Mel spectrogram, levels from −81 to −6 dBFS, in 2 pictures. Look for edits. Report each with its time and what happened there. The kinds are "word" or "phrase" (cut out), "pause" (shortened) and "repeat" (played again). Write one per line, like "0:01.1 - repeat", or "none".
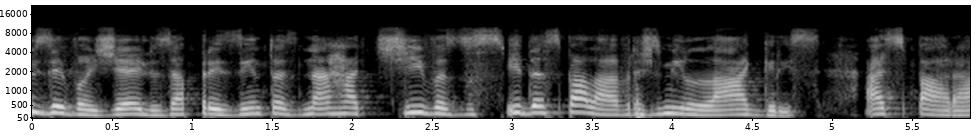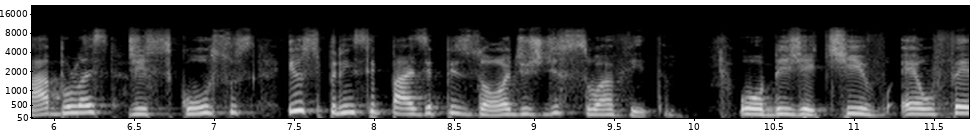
0:02.9 - word
0:03.9 - phrase
0:06.5 - word

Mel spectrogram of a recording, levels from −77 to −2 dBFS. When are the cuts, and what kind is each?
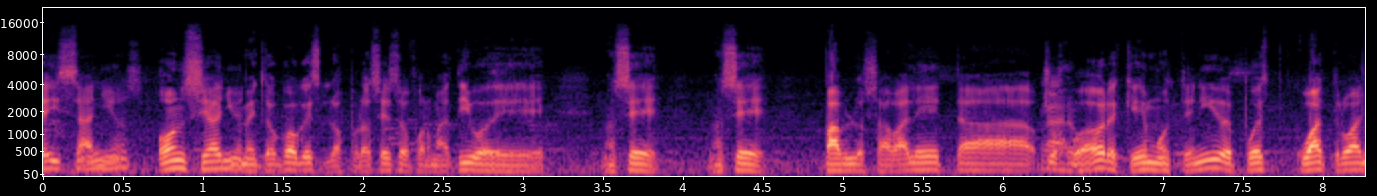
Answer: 0:01.2 - phrase
0:01.7 - phrase
0:04.1 - repeat
0:06.2 - word
0:06.7 - word

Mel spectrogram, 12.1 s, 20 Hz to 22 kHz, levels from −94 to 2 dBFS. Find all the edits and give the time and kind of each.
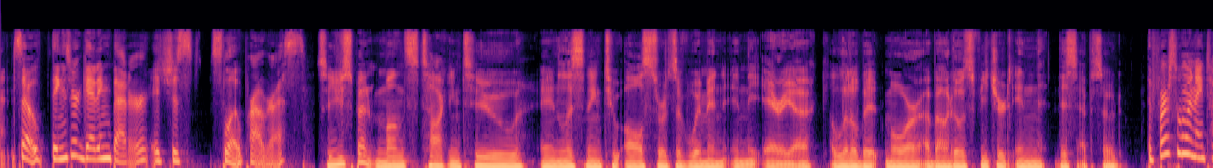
0:03.1 - pause
0:08.3 - phrase
0:09.5 - phrase

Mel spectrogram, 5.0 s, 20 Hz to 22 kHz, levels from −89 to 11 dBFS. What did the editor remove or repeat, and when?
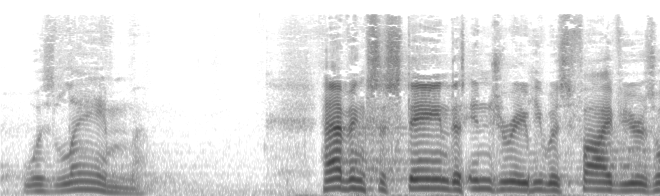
0:03.5 - word
0:04.0 - word

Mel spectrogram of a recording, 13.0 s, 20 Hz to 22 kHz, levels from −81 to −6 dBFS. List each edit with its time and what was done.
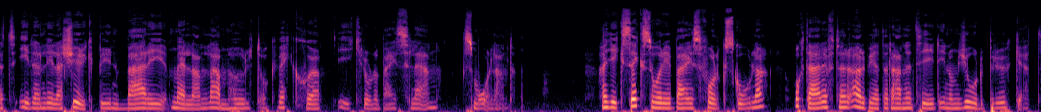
none

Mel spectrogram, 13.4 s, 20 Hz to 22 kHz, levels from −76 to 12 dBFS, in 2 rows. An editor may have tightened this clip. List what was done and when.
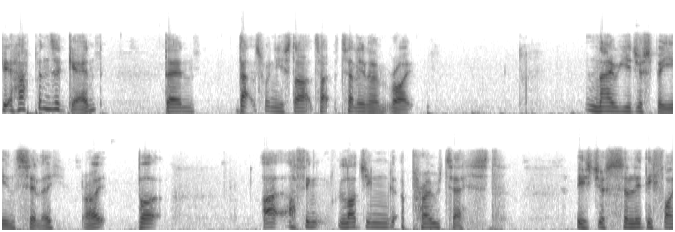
0:07.4 - pause

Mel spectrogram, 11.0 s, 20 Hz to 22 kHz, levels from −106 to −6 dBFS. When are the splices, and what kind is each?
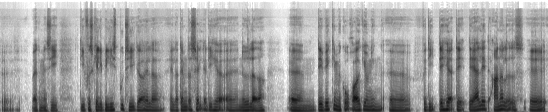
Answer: none

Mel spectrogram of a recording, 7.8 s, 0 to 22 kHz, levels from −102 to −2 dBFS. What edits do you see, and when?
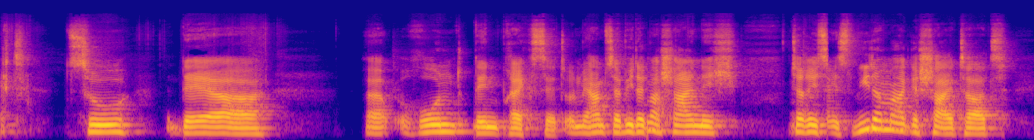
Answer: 0:02.9 - word
0:03.5 - word
0:04.8 - word
0:06.2 - word

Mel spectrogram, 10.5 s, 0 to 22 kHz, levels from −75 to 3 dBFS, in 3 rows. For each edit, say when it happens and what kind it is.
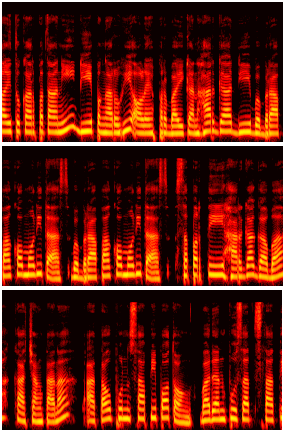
0:04.4 - repeat
0:08.0 - word

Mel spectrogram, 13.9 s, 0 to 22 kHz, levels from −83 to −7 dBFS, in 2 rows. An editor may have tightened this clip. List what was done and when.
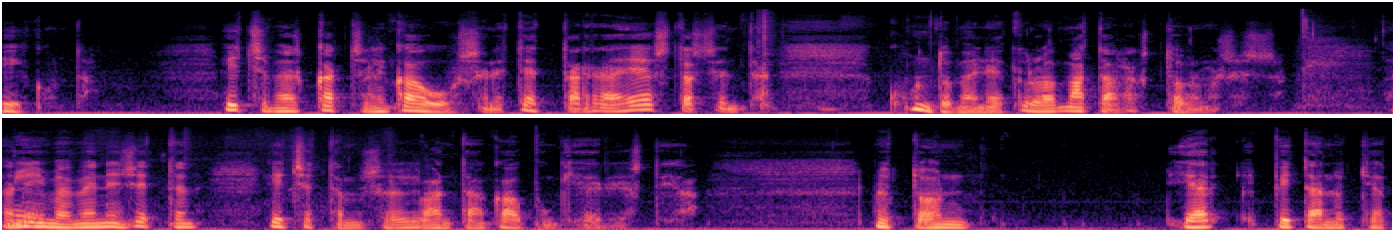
0:09.0 - phrase

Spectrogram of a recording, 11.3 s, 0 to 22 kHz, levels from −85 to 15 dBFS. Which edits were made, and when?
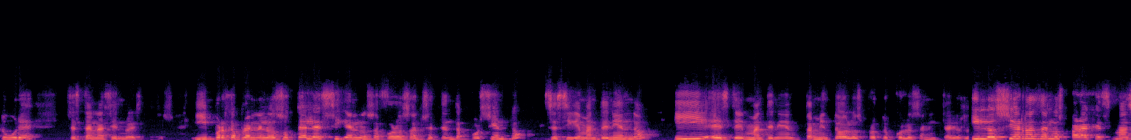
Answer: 0:01.8 - pause
0:05.3 - pause
0:06.6 - pause

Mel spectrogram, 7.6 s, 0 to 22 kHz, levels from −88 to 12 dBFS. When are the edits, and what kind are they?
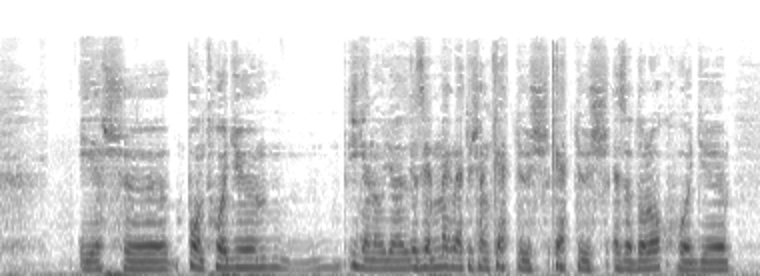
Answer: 0:02.0 - word
0:04.1 - phrase
0:05.5 - repeat

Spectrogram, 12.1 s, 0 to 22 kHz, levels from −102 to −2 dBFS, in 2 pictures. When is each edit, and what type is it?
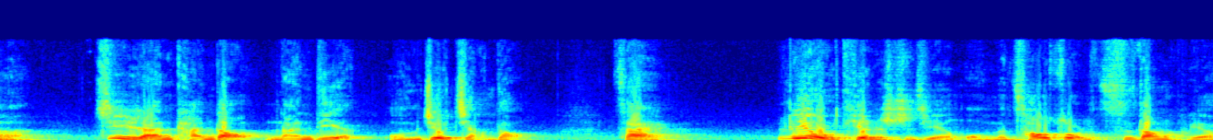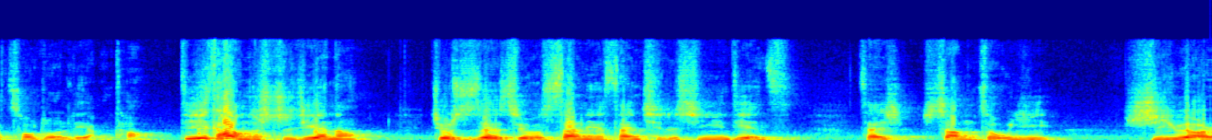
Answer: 0:06.9 - pause

